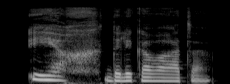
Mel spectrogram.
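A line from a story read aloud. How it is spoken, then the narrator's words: Exhaled remark. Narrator (Russian): выдохнула она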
